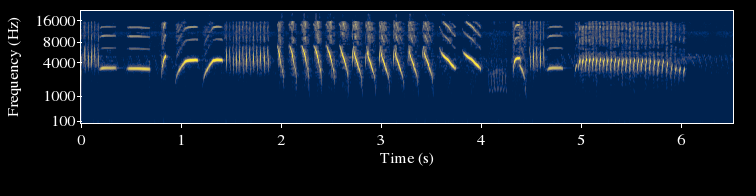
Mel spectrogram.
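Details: Caged canary lure song meant to set other canaries singing, with short whistles, a buzzy burst, a quick series of descending slurred notes, one low dip, and a final rolling trill.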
